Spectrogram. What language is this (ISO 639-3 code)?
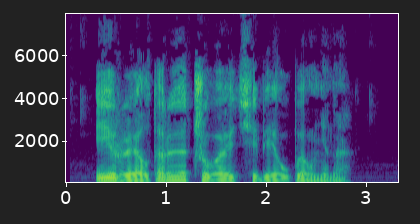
bel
